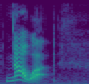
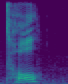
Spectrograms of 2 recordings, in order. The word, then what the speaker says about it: Nahuatl: Um, so that's spelled N A H U A T L. So the TL that you see appear at a lot of at the end of a lot of Aztec words, mm-hmm. – your white professor probably pronounced it "tull." Mm-hmm. You do not pronounce it that way. That is a uh, like um it's it's actually it's a it's a unique phoneme of its own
